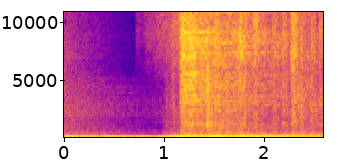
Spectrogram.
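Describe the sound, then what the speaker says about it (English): A model 1812 musket firing a 17.5 mm ball into ballistic gelatin: a loud, sustained blast that swells about a second in and rolls on as a broad, heavy rumble to the end, with no talking. "Now, let's repeat the test with a model 1812 musket."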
